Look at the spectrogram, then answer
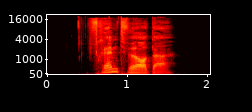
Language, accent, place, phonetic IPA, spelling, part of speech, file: German, Germany, Berlin, [ˈfʁɛmtˌvœʁtɐ], Fremdwörter, noun, De-Fremdwörter.ogg
- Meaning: nominative/accusative/genitive plural of Fremdwort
